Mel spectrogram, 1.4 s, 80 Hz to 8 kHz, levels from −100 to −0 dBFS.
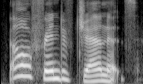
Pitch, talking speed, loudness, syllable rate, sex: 260 Hz, 170 wpm, -15 LUFS, 4.2 syllables/s, female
